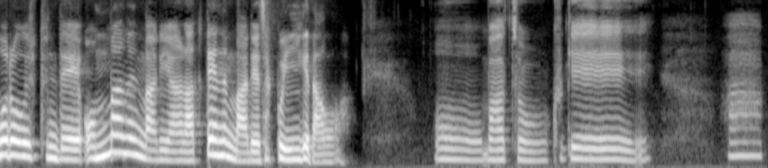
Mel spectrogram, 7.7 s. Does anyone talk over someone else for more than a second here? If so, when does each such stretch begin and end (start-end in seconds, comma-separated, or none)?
none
